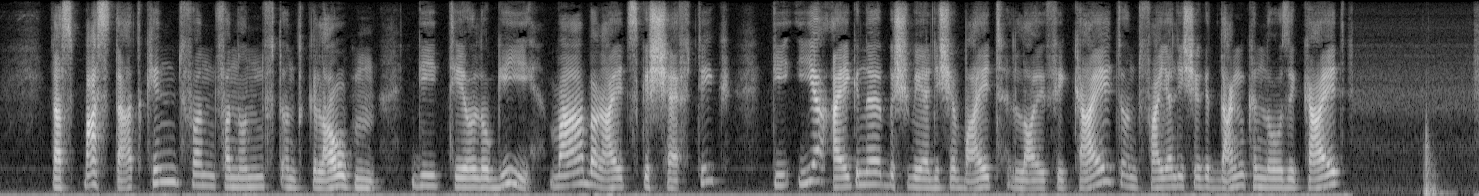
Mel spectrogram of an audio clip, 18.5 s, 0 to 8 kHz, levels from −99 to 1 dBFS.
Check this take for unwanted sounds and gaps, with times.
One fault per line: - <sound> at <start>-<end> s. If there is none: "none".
- thud at 17.8-18.2 s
